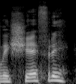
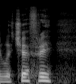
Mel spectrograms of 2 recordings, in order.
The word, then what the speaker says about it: Le Chiffre: the infamous Bond villain, Le Chiffre. I'm going to say it's Le Chiffre because it's French and they like to complicate the pronunciations of words a little bit too much.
